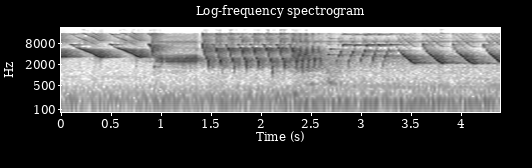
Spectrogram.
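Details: Morning song of a canary kept indoors, opening with fast downslurred whistles, then a quick series of sweeping rattled notes and a clear sustained tone, ending in repeated descending slurs.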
